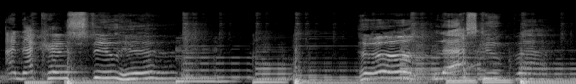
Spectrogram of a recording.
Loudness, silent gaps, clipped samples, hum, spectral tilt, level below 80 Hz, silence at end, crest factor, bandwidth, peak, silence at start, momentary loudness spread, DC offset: -22 LUFS; none; under 0.1%; none; -4.5 dB/octave; -30 dBFS; 0 s; 18 dB; 12.5 kHz; -4 dBFS; 0 s; 10 LU; under 0.1%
